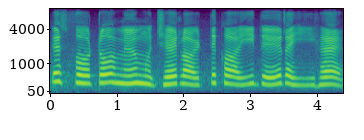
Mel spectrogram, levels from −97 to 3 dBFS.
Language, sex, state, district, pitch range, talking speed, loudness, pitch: Hindi, female, Madhya Pradesh, Katni, 215-255 Hz, 120 wpm, -14 LUFS, 235 Hz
